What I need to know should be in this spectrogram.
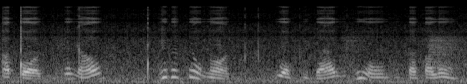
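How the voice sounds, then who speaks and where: A woman voicing an automated phone-line prompt in a flat recorded-announcement delivery, heard distantly over the phone. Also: sits low, normal speed, background noise, voice pushed down. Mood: announcing.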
